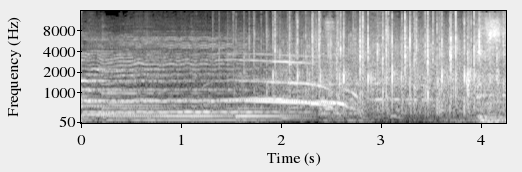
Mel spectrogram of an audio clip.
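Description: A male singer holds a long sung note over instrumental backing, then lets it slide downward about two and a half seconds in as the song ends. Audience applause starts up over the close.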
